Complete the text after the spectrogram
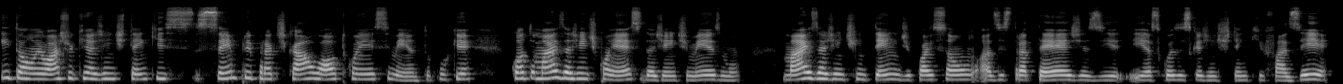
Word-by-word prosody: Então 280 -4 +1
eu 250 -1 +3
acho 265 +4 +2
que 275 +1 -2
a 255 - +2
gente 260 +1 -4
tem 245 -1 -2
que 260 0 -2
se 260 - -7
sempre 295 +2 +4
praticar 255 -1 0
o 255 - +3
autoconhecimento, 240 -6 -2
porque 245 +3 -4 0.3
quanto 280 0 0
mais 280 +3 +4
a 280 - +6
gente 265 -1 -2
conhece 230 0 0
da 205 -1 +1
gente 200 0 -5
mesmo, 200 -1 -2 0.4
mais 240 +6 +5
a 265 - +6
gente 245 -1 -3
entende 225 -1 -1
quais 215 0 0
são 225 0 0
as 205 -1 -3
estratégias 210 -2 +1
e 195 0 -5
e 200 - -3
as 200 0 -3
coisas 210 -1 -1
que - - -3
a - - -1
gente 195 -1 -8
tem 195 0 -6
que 200 +1 -14
fazer 200 +4 +1
230 Hz, 180 wpm, -24 LUFS, 205-255 Hz, 0.4 s, a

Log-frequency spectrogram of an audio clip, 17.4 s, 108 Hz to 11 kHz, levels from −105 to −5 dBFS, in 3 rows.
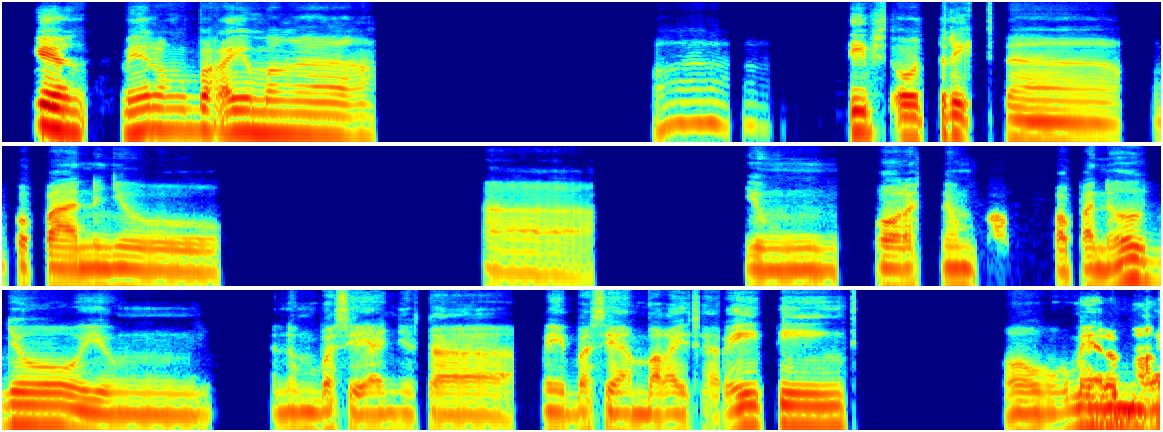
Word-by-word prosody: Ngayon, 170 -5 +11 0.2
meron 165 +2 +3
ba 165 -1 +3
kayong 155 0 +5
mga 145 -1 +2 1.7
Ah, 205 +3 -8 0.6
tips 150 -2 +3
o 125 -1 +6
tricks 130 -1 +2
na, 105 -3 -1 0.2
kung 105 - -17
papa'no 100 -1 +1
n'yo 100 0 -1 1.7
Ah, 85 -5 -8 0.8
'yong 95 -1 -3 0.2
oras 95 -1 +2
nung 100 -1 -2
pagpapanood 105 +11 -1
niyo, 125 -3 +3
'yung 95 -1 -1 0.7
anong 100 0 -5
basehan 95 -1 -2
niyo 95 - -9
sa, 90 -2 -2 0.2
may 100 -1 -3
basehan 95 0 -2
ba 90 - +1
kayo 95 0 -2
sa 85 - -10
ratings 120 0 +1 0.7
o 95 0 -2
meron 115 +2 +5
ba 110 -1 +5
100 Hz, 115 wpm, -24 LUFS, 95-125 Hz, 1.7 s, Ngayon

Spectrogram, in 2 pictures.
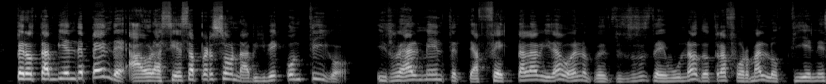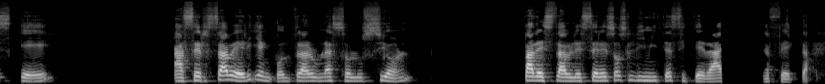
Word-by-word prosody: pero, 255 -1 +9
también 265 +1 +5
depende. 315 +4 +3
Ahora, 165 +1 +3
si 165 +5 -1
esa 195 +4 +2
persona 240 - 0
vive 165 +7 -4
contigo, 240 - -6 0.2
y 180 -1 -6
realmente 210 +2 -1
te 165 -5 -6
afecta 155 +6 -1
la 210 +2 +2
vida, 175 -4 -1
bueno, 180 +1 -2
pues, 140 -1 -5
entonces, 155 +8 -13
de 145 -5 0
una 160 +9 -2
o - - -2
de 165 - -1
otra 185 +3 -2
forma 165 +2 -2
lo 155 -7 -4
tienes 165 +2 -5
que 150 -1 -3 1.2
hacer 160 +3 +1
saber 175 -1 +5
y 215 0 -5
encontrar 160 -1 -2
una 170 +1 -3
solución 165 -1 -4 1.1
para 185 -1 +8
establecer 170 -1 +1
esos 195 +3 -4
límites, 180 -1 -5
si 160 -3 -13
te 145 - -2
da, 140 +1 +1
y 140 -1 -17
te 135 - -11
afecta. 130 -2 -9
175 Hz, 155 wpm, -22 LUFS, 160-205 Hz, 1.2 s, pero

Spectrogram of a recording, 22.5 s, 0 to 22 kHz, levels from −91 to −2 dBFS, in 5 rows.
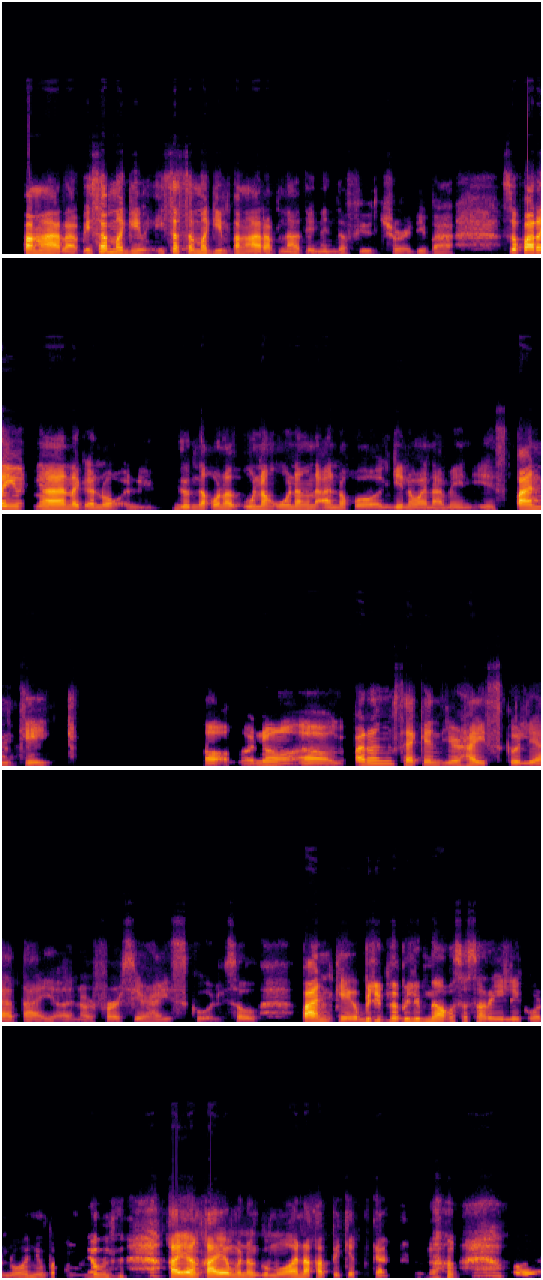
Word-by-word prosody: pangarap 170 -10 +6 0.3
maging 210 -1 0
isa 235 +4 -1
sa 230 - -1
maging 190 -3 -3
pangarap 145 -3 +1
natin 135 0 -9
in 130 - -20
the 130 - -13
future, 125 0 -13
'di 125 - -15
ba? 120 0 -10 0.4
So, 225 - 0
parang 220 0 +8
'yon 215 - -10
nga 175 -1 +6
nag 170 -1 -2
ano 160 +1 -5 0.4
dun 165 -1 -7
ako 160 +1 -2
na 160 0 -1
unang 180 0 -2
unang 170 -1 -5
na - - -2
ano 150 0 -7
ko 140 -1 -8
ginawa 145 -1 -7
namin 140 +1 -10
is 135 -2 -17
pancake. 175 -8 +3 1.2
Oo, - - -2
ano, 140 +4 -4 0.2
ah, 145 -3 -2 0.2
parang 240 +4 0
second 190 -4 -4
year 170 -1 -6
high 155 -2 -2
school 155 - -8
yata 135 -3 -7
'yon - - -16
or - - -14
first 135 -2 -10
year 130 -4 -11
high 120 0 -13
school. - - -17
So, 140 -2 -12 0.3
pancake 190 -5 +5
bilib 190 +1 -1
na 185 - 0
bilib 180 0 -4
na 165 - +2
ako 155 - -9
sa 170 - -10
sarili 145 -2 -7
ko 130 -1 -14
no'n 180 +5 -11
yung 170 - -10 1.0
kayang-kaya 180 -2 +8
mo 170 - -2
ng 165 - -2
gumawa 150 +1 -1
nakapikit 165 -1 -1
ka - - -5 0.3
na, - - -7 0.6
oh. 155 -1 -4
160 Hz, 175 wpm, -23 LUFS, 140-180 Hz, 1.2 s, parang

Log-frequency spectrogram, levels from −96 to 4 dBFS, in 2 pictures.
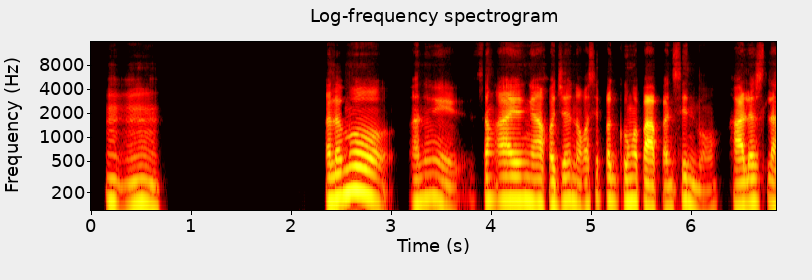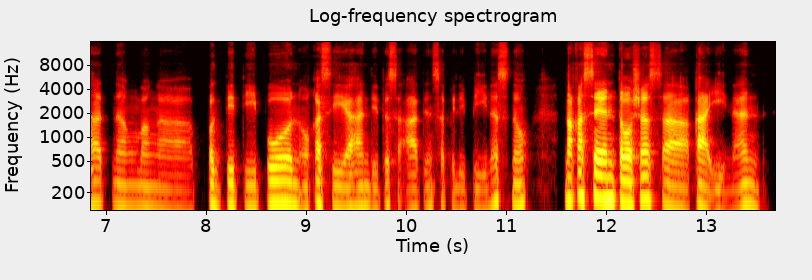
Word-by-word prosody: Mm. 140 -2 -6 1.7
Alam 170 +3 +1
mo 215 0 +5 0.5
ano, 155 +2 -7
eh, 135 -8 -8 0.2
sang-ayon 160 0 0
nga 150 0 +2
ako 140 - -3
diyan 155 +2 -5
'no, 130 - -6
kasi 135 +4 -9
pag 155 -1 -5
kung 150 +1 -5
mapapansin 125 0 +1
mo, 110 +2 -17 0.2
halos 145 +3 +1
lahat 140 0 -2
ng 125 -1 -8
mga 120 -2 -9 0.4
pagtitipon 130 +2 0
o 120 - -8
kasiyahan 120 -3 -1
dito 115 +1 -14
sa 125 - -9
atin 120 +1 -16
sa - - -10
Pilipinas 115 +5 -10
'no, 130 +2 -4 0.3
nakasentro 160 -3 +7
siya 160 +3 +6
sa 120 -7 +1
kainan. 115 +3 0
135 Hz, 140 wpm, -23 LUFS, 125-155 Hz, 1.7 s, nakasentro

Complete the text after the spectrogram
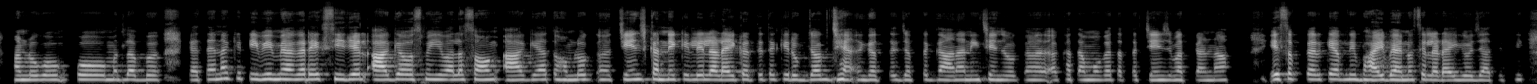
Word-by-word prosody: हम 210 0 +1
लोगों 215 +1 -1
को 220 +1 -1
मतलब 215 0 -3 0.2
कहते 205 +2 -6
हैं 230 - 0
ना 265 +2 +1
कि 270 0 -8
टीवी 245 -2 +2
में 235 0 +4
अगर 235 0 +4
एक 235 0 +3
सीरियल 235 -1 +3
आ 215 -1 +9
गया 230 +2 0
उसमें 230 +1 -2
ये 225 - 0
वाला 220 0 0
सॉन्ग 220 0 0
आ 205 0 +4
गया 220 +2 -3
तो 225 0 -7
हम 210 -1 -1
लोग 220 +1 -4
अ, 220 0 -4
चेंज 230 0 +4
करने 225 -2 +4
के 225 0 -5
लिए 220 0 +3
लड़ाई 215 -1 +5
करते 220 +1 -5
थे 225 - -4
कि 225 +1 -4
रुक 215 -1 -3
जाओ 220 0 +1
जी 220 +1 -1
हाँ, 210 -2 +2
ग 210 0 -1
ते 205 - -8
जब 210 0 -6
तक 220 - -7
गाना 205 0 +1
नहीं 210 0 -1
चेंज 215 -2 -2
होगा 205 0 -6
अ, 200 0 -5
खत्म 210 -2 -5
होगा 205 +1 -4
तब 210 - -9
तक 210 -1 -11
चेंज 205 0 0
मत 205 0 -3
करना। 200 +1 -4 0.4
ये 235 - +6
सब 245 +1 -2
करके 230 +1 +1
अपने 230 0 +1
भाई-बहनों 210 0 +4
से 215 +2 -4
लड़ाई 200 -2 0
हो 200 - -3
जाती 195 0 -8
थी। 220 +4 -16
215 Hz, 245 wpm, -20 LUFS, 205-225 Hz, 0.4 s, आ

